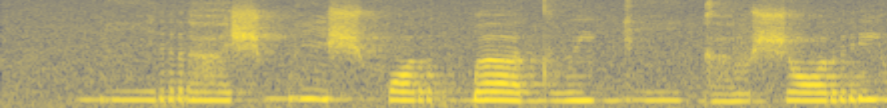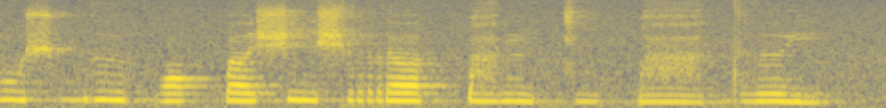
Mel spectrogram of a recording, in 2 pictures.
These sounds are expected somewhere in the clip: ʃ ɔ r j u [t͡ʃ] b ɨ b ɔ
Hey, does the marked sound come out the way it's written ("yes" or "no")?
no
